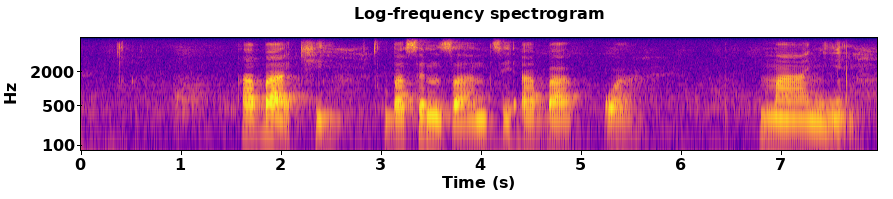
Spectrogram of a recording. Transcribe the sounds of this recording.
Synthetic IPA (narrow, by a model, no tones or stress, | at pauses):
aɓakʰiɓasem̩zant͡sʼiʔaɓakʼwa | maːɲɛ̰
